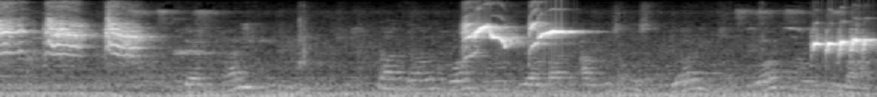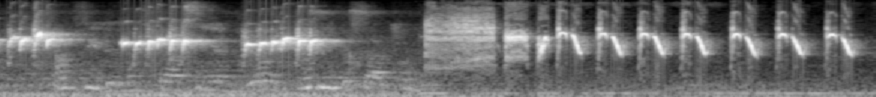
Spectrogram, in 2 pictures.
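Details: Bird song in the 'tembakan jitu' masteran style: scattered sharp chips, then rising whistled notes in three similar phrases. It ends with a fast series of clear downslurred whistles.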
